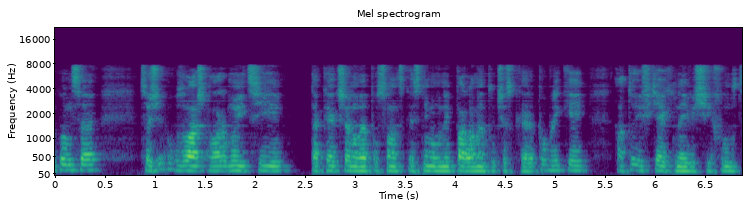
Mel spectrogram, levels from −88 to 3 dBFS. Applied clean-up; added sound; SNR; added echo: neural mask model DeepFilterNet 3.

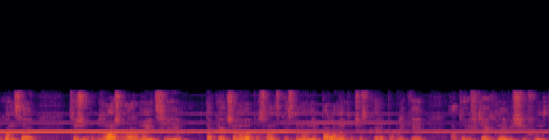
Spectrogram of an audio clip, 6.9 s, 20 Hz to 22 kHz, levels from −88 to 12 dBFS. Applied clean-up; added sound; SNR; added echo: none; Wind instrument, woodwind instrument; 7 dB; reverberation time 0.3 s.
